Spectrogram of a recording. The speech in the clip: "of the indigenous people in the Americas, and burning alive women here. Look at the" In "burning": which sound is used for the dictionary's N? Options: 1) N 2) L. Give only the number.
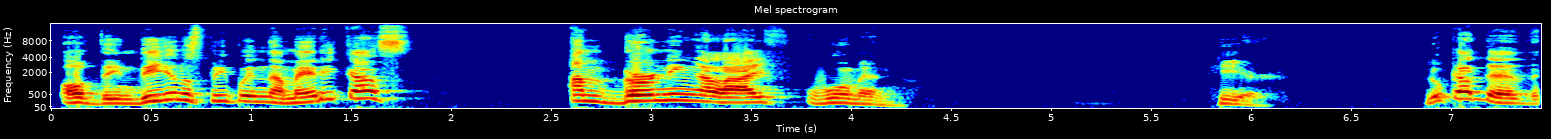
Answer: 1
